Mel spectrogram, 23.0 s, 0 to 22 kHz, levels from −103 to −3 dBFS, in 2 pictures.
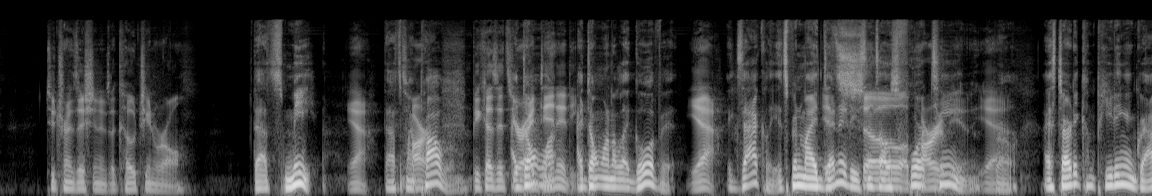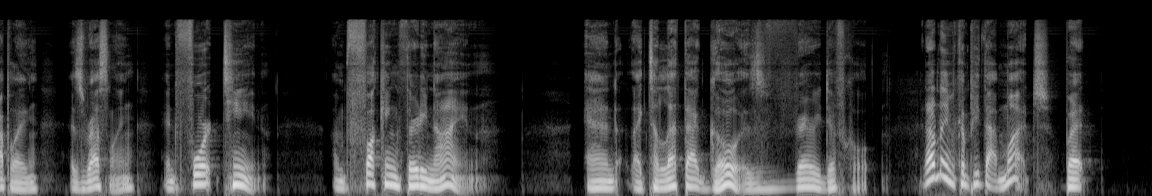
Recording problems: none

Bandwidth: 15 kHz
